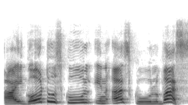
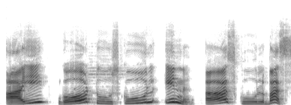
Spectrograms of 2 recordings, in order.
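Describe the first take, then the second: First: Slow, clear model sentence; slow model answer. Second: Drawn-out word by word, dropping at the end; very slow repeat. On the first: Teacher modelling an answer for students, slow and clear. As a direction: say each word slowly for the class. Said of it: "हाँ". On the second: Teacher repeating the answer for students, very slow. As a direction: spell it out slowly for the class. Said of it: "ठीक है, मैं school school बस में जाता". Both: Shown as a demonstration.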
